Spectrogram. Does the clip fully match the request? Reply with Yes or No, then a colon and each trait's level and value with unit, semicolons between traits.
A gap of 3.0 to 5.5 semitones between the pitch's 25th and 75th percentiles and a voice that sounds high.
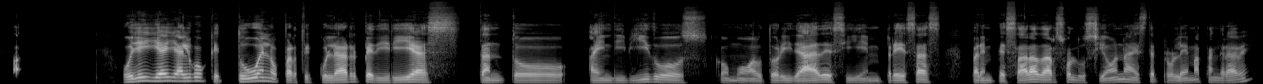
No: average, 3.9 semitones; low, 100 Hz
